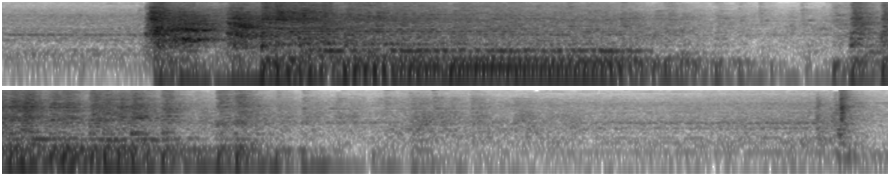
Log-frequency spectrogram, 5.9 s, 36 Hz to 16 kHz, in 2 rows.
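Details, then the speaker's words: Honda Civic B20 VTEC with added boost setup, chipped P75 ECU running a basic map: catches and flares twice, each rev sagging within seconds instead of a steady idle; starts but won't idle. "yep all starts it's running it starts it starts but it doesn't want to idle"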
